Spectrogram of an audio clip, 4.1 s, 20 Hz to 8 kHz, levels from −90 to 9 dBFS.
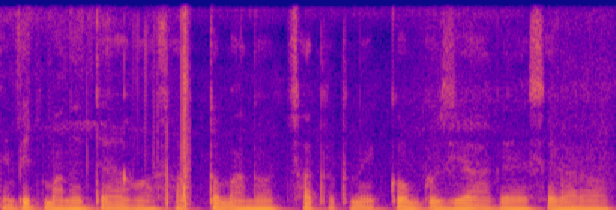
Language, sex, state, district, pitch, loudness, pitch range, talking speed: Chakma, female, Tripura, West Tripura, 100 Hz, -20 LUFS, 100-105 Hz, 160 wpm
